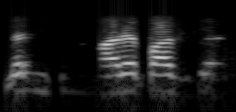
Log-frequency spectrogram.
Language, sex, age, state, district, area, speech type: Hindi, male, 18-30, Uttar Pradesh, Mirzapur, rural, conversation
